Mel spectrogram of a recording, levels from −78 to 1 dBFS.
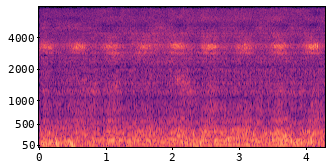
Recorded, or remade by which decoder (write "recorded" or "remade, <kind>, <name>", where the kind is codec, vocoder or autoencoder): remade, autoencoder, DAC-VAE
